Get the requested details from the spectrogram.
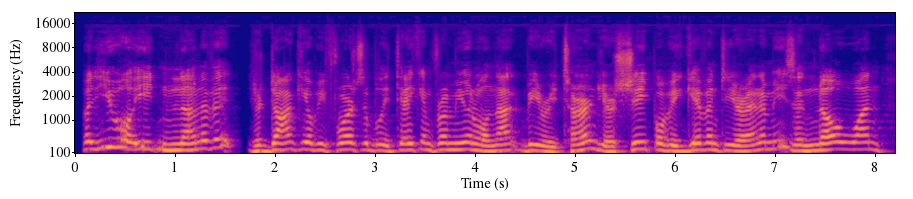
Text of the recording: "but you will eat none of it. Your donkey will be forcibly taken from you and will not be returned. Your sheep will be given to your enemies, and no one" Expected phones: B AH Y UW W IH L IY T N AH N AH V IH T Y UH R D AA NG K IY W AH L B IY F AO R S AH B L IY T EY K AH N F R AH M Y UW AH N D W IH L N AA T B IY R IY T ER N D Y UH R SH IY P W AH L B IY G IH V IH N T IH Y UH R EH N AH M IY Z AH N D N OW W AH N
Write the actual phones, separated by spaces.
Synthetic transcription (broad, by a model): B AH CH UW W IH L IY T N AH N AH V IH T Y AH R D AA NG K IY W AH L B IY F AO R S AH B L IY T EY K AH N F R AH M Y UW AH N W IH L N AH T B IY R IY T ER N D Y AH R SH IY P W AH L B IY G IH V IH N T IH Y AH R EH N AH M IY Z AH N N OW W AH N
